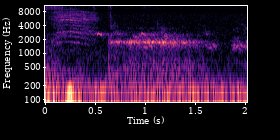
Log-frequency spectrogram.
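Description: A faint, drawn-out animal call, held at one steady pitch for under a second, starting about half a second in.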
